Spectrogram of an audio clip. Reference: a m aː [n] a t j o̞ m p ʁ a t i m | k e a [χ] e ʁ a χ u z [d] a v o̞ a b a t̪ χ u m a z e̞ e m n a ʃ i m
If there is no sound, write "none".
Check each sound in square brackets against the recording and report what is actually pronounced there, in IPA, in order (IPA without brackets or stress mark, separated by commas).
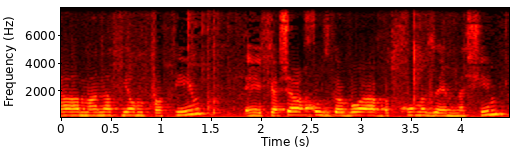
n, ʃ, ɡ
